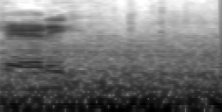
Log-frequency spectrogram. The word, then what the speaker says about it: Ducati: That's how you pronounce it. Ducati.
